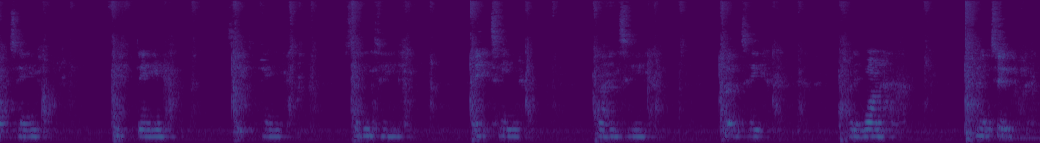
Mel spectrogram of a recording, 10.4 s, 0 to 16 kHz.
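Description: Repeated two-footed jump landings in trainers on a tiled floor, a sharp thud about every 1.2 seconds, nine in all. Each landing is followed by a short burst of voice from the jumper.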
